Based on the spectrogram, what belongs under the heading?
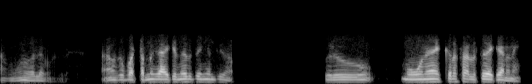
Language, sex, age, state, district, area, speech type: Malayalam, male, 30-45, Kerala, Palakkad, rural, conversation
